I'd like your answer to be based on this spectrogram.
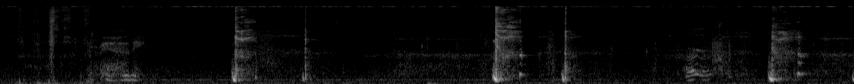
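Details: Child's cough: about five short, sharp coughs spread over several seconds in a quiet room, recorded on a Flip Video camcorder.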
